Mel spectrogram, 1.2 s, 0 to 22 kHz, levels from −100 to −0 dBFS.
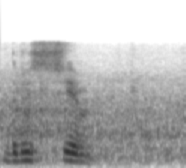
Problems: constant background noise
